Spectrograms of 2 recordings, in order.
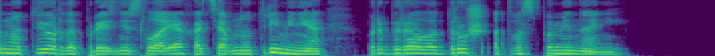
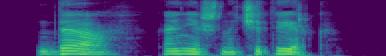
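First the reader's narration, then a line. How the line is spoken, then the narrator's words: Muttered. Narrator (Russian): пробормотал он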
